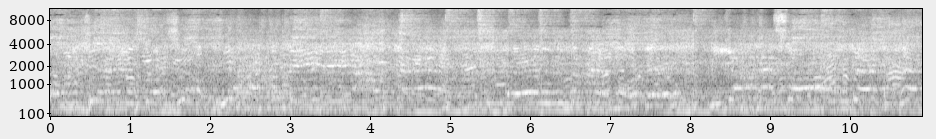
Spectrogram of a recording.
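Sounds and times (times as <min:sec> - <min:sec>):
drums: 0:00.0 - 0:10.9
electric guitars: 0:00.0 - 0:10.9
person singing: 0:00.0 - 0:10.9.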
